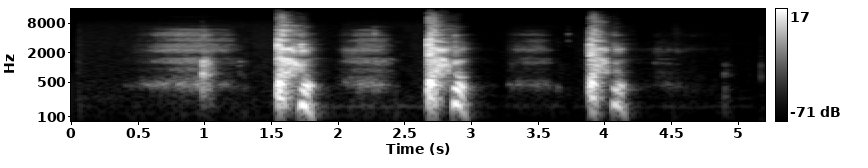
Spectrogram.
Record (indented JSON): {
  "three_cough_length": "5.2 s",
  "three_cough_amplitude": 32647,
  "three_cough_signal_mean_std_ratio": 0.28,
  "survey_phase": "beta (2021-08-13 to 2022-03-07)",
  "age": "45-64",
  "gender": "Male",
  "wearing_mask": "No",
  "symptom_cough_any": true,
  "symptom_runny_or_blocked_nose": true,
  "symptom_loss_of_taste": true,
  "symptom_onset": "3 days",
  "smoker_status": "Never smoked",
  "respiratory_condition_asthma": false,
  "respiratory_condition_other": false,
  "recruitment_source": "Test and Trace",
  "submission_delay": "1 day",
  "covid_test_result": "Positive",
  "covid_test_method": "RT-qPCR",
  "covid_ct_value": 14.8,
  "covid_ct_gene": "ORF1ab gene",
  "covid_ct_mean": 15.0,
  "covid_viral_load": "12000000 copies/ml",
  "covid_viral_load_category": "High viral load (>1M copies/ml)"
}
